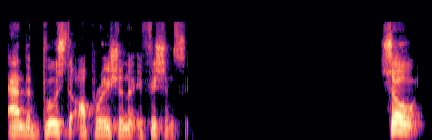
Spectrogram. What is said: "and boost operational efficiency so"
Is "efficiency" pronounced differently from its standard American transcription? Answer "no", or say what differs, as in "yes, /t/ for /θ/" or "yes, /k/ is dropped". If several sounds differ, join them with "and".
no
